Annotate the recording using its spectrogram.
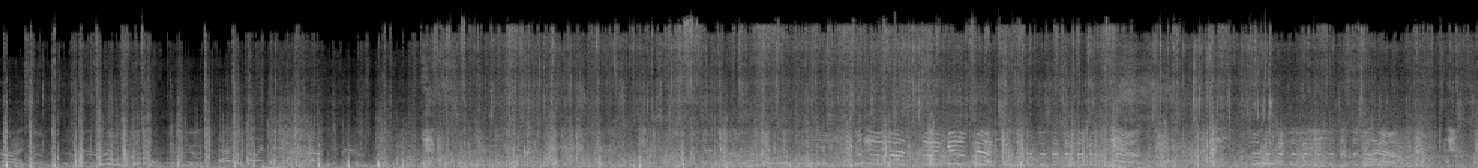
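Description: Gravel crunching and scraping in dense crackling clicks as a Marine runs and then low-crawls across a gravel field. Onlookers laugh and shout in the background, with a long held call near the end.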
